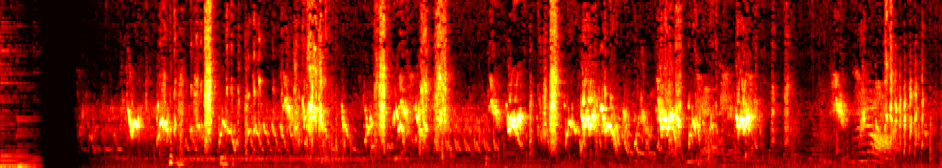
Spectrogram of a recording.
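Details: Australian budgerigars meeting aggressively: dense, harsh chattering squawks and chirps, fast and irregular, many short bursts overlapping, with a brief low sound at the start.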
